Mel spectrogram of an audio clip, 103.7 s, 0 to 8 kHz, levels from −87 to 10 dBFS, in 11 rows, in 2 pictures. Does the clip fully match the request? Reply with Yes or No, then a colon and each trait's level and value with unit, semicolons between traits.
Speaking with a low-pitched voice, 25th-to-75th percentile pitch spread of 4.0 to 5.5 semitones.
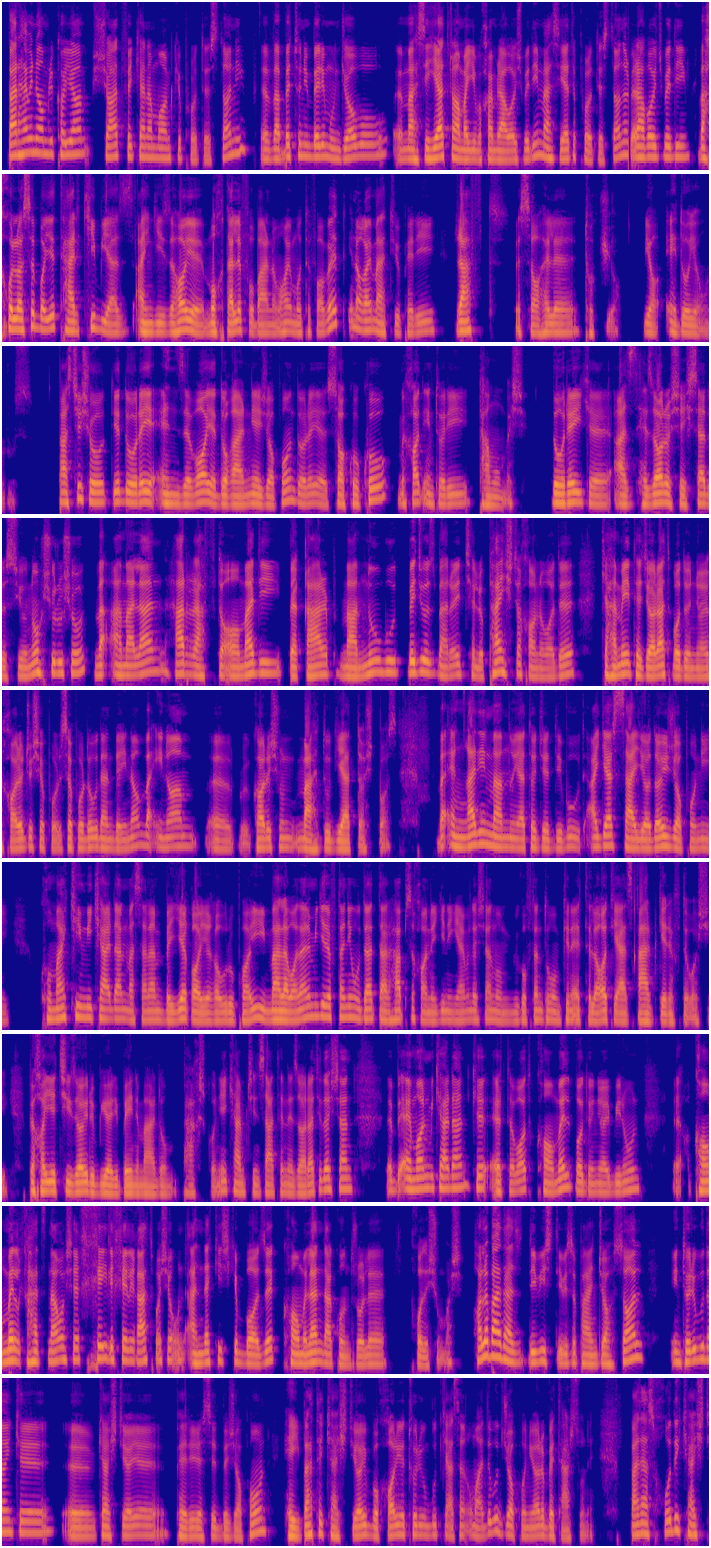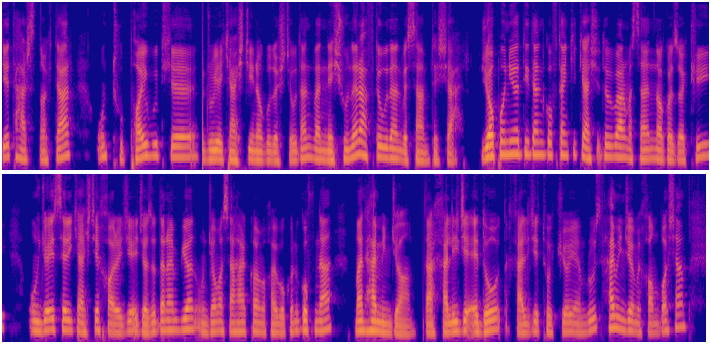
Yes: low, 130 Hz; average, 4.6 semitones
